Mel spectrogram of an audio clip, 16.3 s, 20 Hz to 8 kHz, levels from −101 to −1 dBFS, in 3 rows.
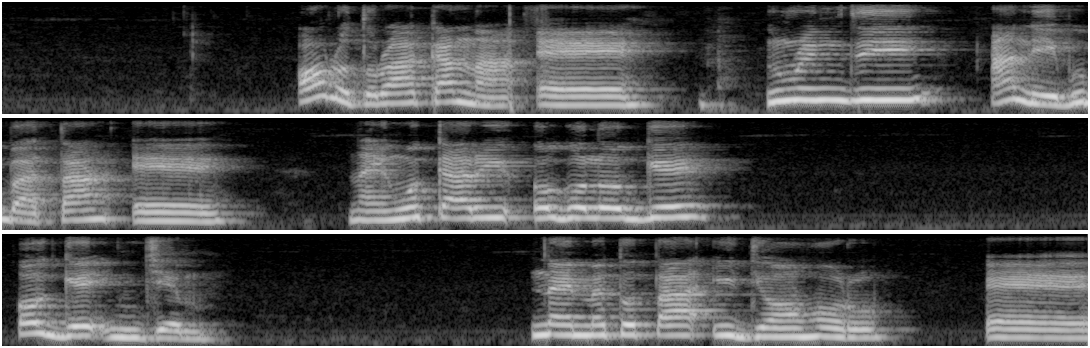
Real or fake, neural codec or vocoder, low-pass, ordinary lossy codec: real; none; 7.2 kHz; none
